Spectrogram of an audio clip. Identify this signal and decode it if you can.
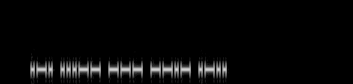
Morse code, heard as a keyed tone, about 41 wpm, 700 Hz. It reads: R3OQL
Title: Code Groups - 5 Letter:Numbers - 40wpm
